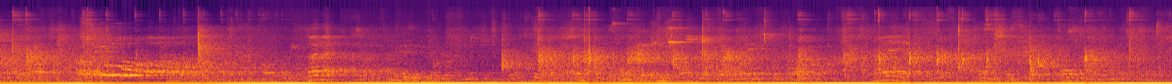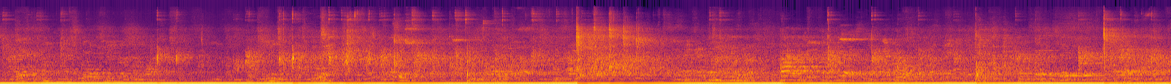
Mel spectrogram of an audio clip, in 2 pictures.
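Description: Ping pong balls click rapidly off paddles and tables in a large echoing hall.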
